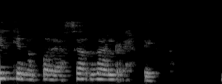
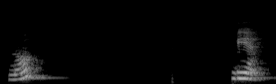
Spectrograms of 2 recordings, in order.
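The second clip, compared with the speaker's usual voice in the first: normal talking voice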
